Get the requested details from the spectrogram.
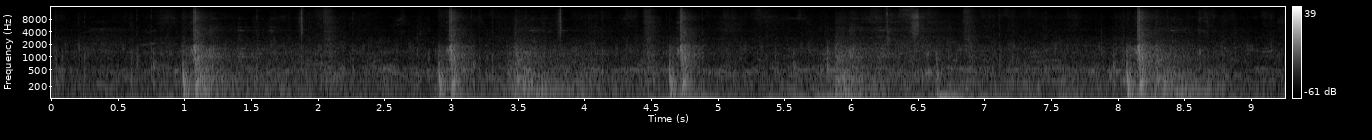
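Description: Short interface clicks sound now and then.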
